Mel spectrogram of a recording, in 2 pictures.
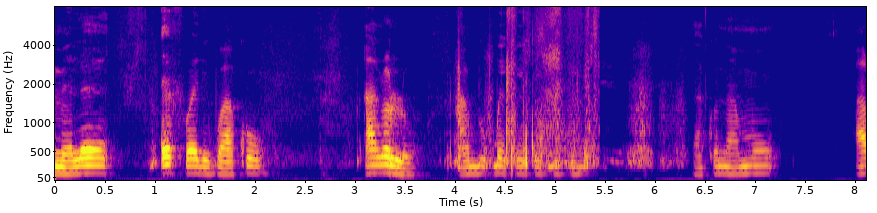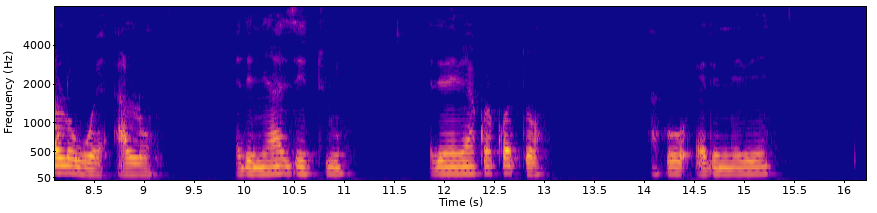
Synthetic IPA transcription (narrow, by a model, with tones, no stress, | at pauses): ɛ˨mɛ˨lɛ˦ɛ˦fɔ˦ɛ˨dɪ˨bʊ˨a˨kʊ˦ | a˦lʊ˦lʊ˨ | a˨ɡ͡bu˦k͡pe˦k͡pe˦ʔo˨ku˦tu˦ | n˨ã˨kʊ˦nã˨mʊ̃˦ | a˦lʊ˨wʊ˨ɛ˨a̰˨lʊ˨ | ɛ˨dɪ˨nɪ̃˨a˨zɛ˨tʰu˦ | ɛ˨dɪ˨nɪ̃˨bɪ˦a˦kʊ˦ɛ˦kɔ˦t̪ɔ˨ | na˨kʊ˦ɛ̰˨dɪ˨nɪ˨bɪ˦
